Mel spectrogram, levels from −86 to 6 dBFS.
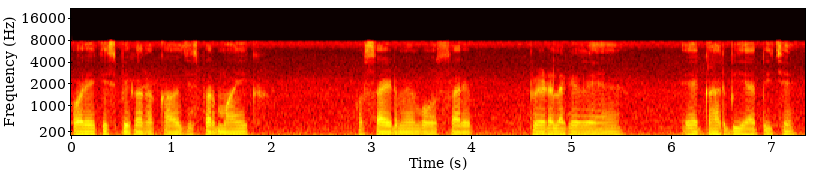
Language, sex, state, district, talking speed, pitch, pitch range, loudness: Hindi, male, Uttar Pradesh, Saharanpur, 190 wpm, 100 Hz, 95-100 Hz, -19 LUFS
